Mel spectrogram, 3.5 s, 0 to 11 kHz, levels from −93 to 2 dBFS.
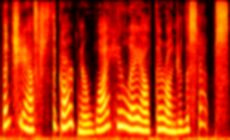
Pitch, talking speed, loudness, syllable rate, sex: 270 Hz, 225 wpm, -16 LUFS, 5.3 syllables/s, female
